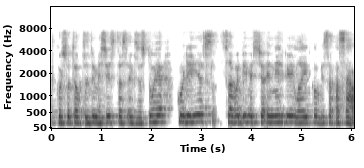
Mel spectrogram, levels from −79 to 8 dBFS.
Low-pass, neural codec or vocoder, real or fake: 7.2 kHz; codec, 16 kHz, 4 kbps, FreqCodec, larger model; fake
